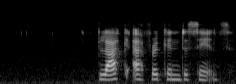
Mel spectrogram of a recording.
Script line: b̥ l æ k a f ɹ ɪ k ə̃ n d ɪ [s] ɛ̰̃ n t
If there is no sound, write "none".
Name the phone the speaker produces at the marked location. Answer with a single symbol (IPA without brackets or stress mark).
s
